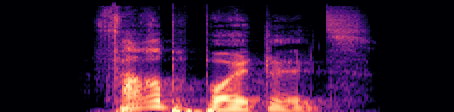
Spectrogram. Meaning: genitive singular of Farbbeutel
- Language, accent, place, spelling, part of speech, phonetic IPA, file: German, Germany, Berlin, Farbbeutels, noun, [ˈfaʁpˌbɔɪ̯tl̩s], De-Farbbeutels.ogg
